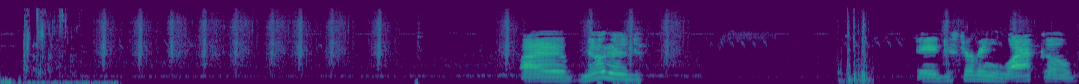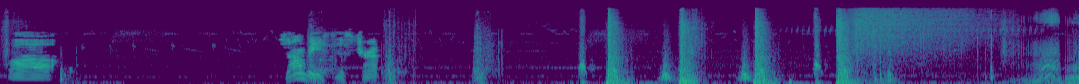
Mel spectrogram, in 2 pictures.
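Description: Footsteps crunch through dry grass and leaves at a steady walking pace.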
